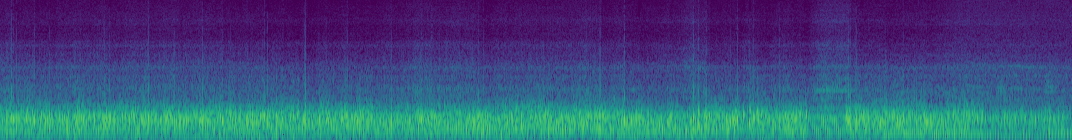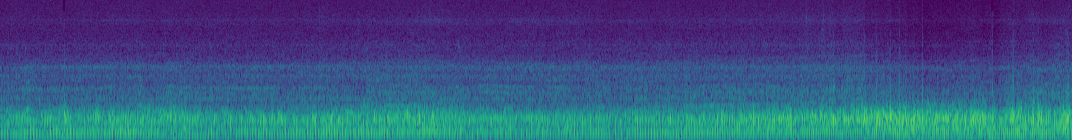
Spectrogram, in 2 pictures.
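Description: Motorcycle engine running as the bike rides along, heard from the rider's seat with a rush of wind noise. A short knock comes about twelve seconds in, after which the engine settles to a slightly quieter, steadier note.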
